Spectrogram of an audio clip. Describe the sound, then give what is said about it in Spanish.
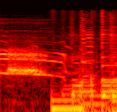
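A rooster crows once, a brief harmonic call that slides downward in pitch, followed by a low, rough rumble of noise. “Ojito que eso es un gallo”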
